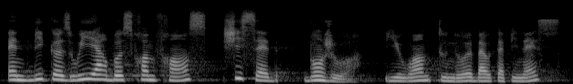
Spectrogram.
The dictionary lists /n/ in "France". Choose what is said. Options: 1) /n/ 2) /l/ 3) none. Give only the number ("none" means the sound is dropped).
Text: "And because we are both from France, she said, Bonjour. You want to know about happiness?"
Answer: 3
